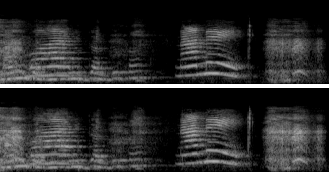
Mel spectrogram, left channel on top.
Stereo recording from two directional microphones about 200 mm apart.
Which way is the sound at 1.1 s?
5° right (ahead or behind).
